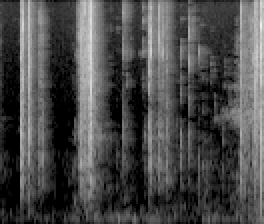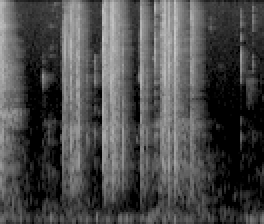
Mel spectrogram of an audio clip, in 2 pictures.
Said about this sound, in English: Okay, so DJ Michelle solving a Rubik's Cube. The timer begins now.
